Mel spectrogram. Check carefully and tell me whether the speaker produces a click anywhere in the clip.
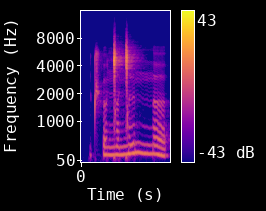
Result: yes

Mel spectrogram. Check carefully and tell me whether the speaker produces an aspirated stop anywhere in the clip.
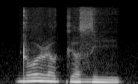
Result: no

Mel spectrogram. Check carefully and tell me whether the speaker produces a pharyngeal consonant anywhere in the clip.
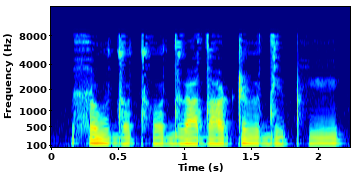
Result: yes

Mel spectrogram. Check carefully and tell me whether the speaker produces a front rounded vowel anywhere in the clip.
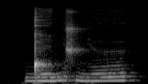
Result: yes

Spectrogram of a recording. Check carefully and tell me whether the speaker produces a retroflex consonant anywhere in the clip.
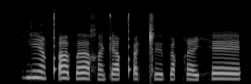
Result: yes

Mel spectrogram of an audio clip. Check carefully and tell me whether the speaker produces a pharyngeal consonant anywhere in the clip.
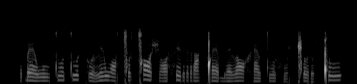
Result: no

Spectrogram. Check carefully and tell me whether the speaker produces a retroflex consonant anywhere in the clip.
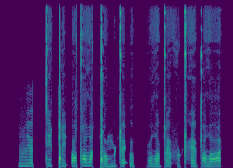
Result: yes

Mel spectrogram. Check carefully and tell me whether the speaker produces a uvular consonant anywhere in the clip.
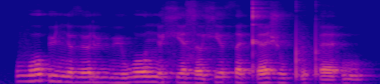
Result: no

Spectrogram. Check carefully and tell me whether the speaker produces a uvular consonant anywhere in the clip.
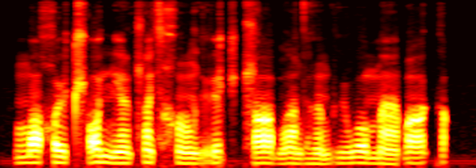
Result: yes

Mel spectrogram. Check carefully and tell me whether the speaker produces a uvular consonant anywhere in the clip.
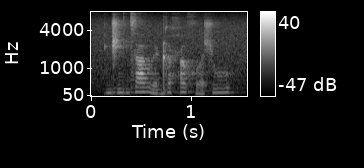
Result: yes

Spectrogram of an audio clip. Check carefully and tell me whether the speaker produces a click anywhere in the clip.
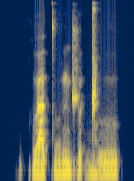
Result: yes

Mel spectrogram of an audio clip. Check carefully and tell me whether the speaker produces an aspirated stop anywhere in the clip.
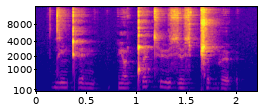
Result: yes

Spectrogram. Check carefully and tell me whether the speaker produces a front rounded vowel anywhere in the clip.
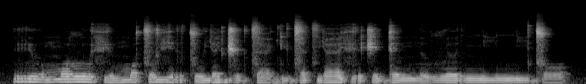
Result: no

